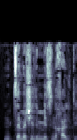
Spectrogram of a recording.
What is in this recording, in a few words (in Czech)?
berberština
